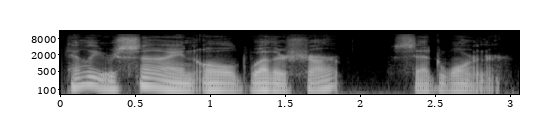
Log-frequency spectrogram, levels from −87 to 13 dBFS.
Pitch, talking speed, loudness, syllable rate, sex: 100 Hz, 155 wpm, -20 LUFS, 3.7 syllables/s, male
